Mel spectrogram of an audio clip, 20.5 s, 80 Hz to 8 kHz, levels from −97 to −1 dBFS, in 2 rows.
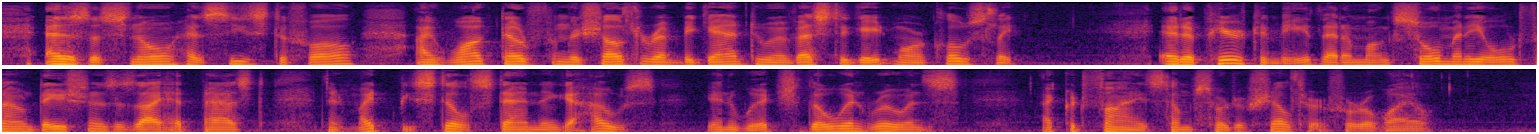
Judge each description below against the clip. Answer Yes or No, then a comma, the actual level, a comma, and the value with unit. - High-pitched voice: No, low, 110 Hz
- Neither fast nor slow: Yes, average, 160 wpm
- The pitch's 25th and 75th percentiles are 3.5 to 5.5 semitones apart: No, average, 2.7 semitones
